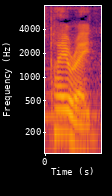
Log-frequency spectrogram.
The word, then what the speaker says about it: pyrite: you're like oh my god the way you pronounce words is painful let me help you with that so yeah it's pyrite medium recoveries amber speed solve charge attack plus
